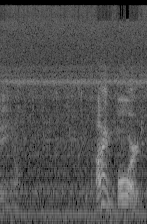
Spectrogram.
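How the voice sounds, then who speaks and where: A man is heard with noticeable noise around him and audible echo from the room. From city of about 115,000 people. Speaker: oral history interviewer. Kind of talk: oral history interview.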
